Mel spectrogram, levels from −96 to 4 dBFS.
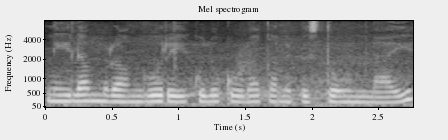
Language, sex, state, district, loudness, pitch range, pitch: Telugu, female, Telangana, Hyderabad, -14 LUFS, 200-210 Hz, 205 Hz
